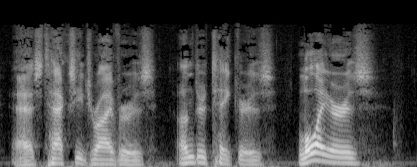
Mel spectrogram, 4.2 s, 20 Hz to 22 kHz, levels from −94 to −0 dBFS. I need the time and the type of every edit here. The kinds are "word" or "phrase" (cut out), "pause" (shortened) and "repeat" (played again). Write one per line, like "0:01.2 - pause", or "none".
0:02.9 - pause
